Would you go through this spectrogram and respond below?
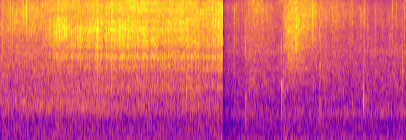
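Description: A chicken quesadilla sizzles steadily on a Blackstone griddle, a dense continuous frying hiss close by, with a brief dip partway through.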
